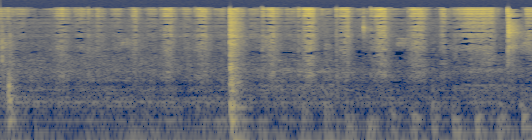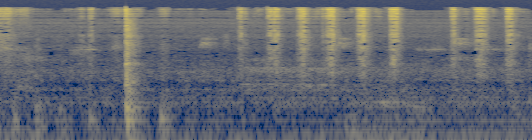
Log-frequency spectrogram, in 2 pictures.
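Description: A wooden pencil, held at an angle, scratches shading strokes across the page of an open paper sketchbook. The soft, continuous papery rasp rises and falls with each stroke, with brief bright scratchy bursts. Two sharper, louder clicks stand out above the steady scratching.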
